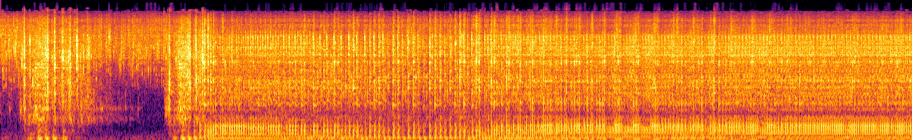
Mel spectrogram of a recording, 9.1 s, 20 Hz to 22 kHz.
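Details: 9.9 HP Johnson outboard two-stroke after carburetor cleaning (clogged bowl port suspected), running on water with choke out: a short cough, then it catches and settles into a steady, even run with no misfires or hunting.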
